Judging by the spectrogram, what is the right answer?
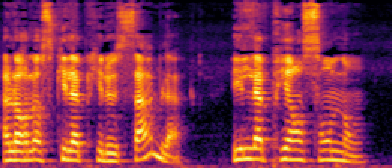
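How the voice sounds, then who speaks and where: A woman speaks in a dramatic tone. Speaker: storyteller. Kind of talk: folk tale storytelling. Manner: measured, dramatic narration with suspenseful pauses; voices God and Satan in quoted dialogue.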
